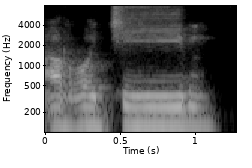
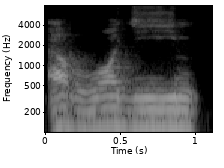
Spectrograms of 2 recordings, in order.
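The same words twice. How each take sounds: First: The j sound is breathy and weak. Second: The j sound is firm and voiced. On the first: The speaker calls it wrong. "Jangan hams" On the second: The speaker calls it right. "gitu ya"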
